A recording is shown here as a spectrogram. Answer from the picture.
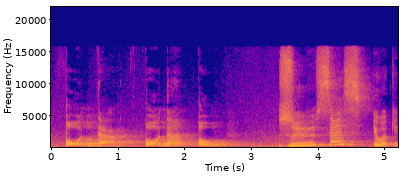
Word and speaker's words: oder: Esse final é R, sempre abrindo, como se fosse um A. Oda.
